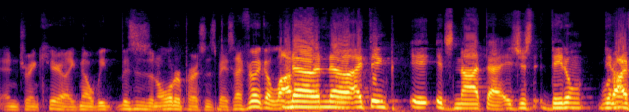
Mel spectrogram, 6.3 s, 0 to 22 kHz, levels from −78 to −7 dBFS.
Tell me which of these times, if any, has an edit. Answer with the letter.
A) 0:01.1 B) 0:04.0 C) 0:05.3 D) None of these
D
